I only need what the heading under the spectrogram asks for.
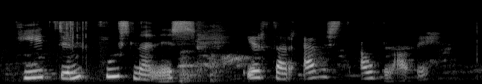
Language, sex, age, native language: Icelandic, female, 11, Icelandic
